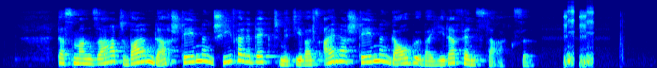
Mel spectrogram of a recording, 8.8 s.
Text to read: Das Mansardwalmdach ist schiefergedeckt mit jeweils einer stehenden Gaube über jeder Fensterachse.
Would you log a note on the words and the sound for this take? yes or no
yes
